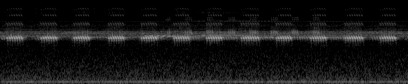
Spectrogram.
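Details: Autumn-night grass insect chorus from Changnyeong, Gyeongnam, Korea; short shrill pulses, roughly three each second, ring over a constant high buzzing background, with a faint steady low hum beneath.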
